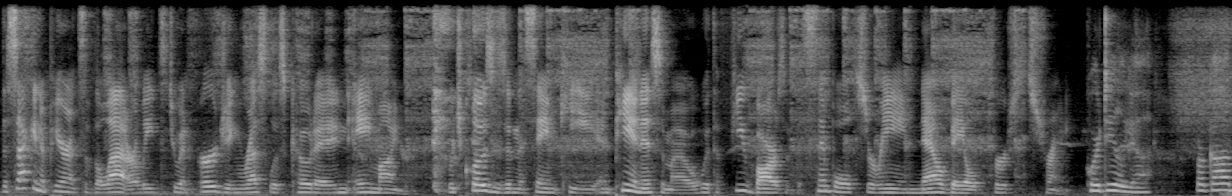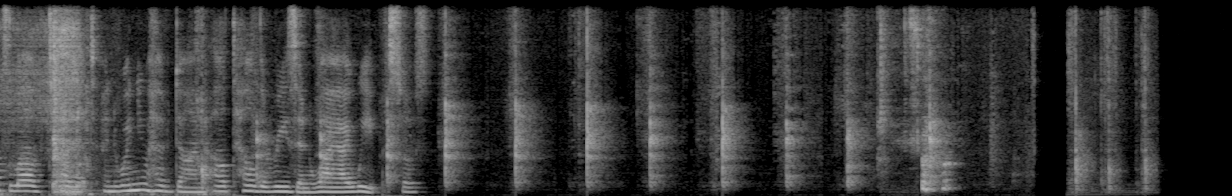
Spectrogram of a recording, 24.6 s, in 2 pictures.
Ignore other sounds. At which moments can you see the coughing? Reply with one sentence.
The coughing can be heard from 3.5 to 4.8 s, from 12.2 to 13.2 s and from 21.1 to 21.8 s.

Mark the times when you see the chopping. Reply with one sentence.
The chopping can be heard from 13.1 to 23.9 s.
